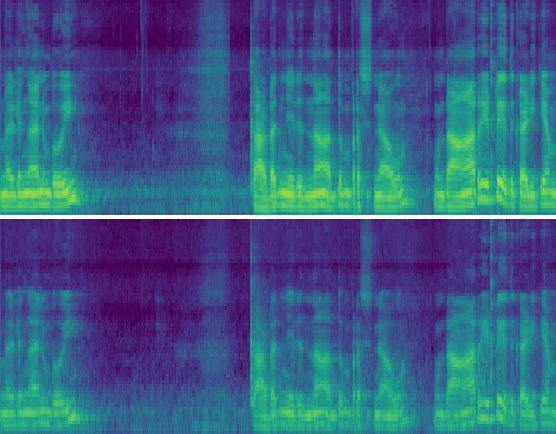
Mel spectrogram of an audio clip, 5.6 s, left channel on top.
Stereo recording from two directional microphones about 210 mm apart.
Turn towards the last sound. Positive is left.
turn(degrees=40)  # may be behind; listen again after turning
